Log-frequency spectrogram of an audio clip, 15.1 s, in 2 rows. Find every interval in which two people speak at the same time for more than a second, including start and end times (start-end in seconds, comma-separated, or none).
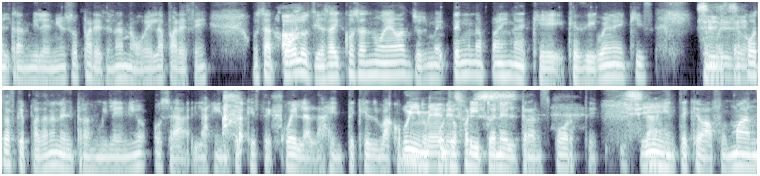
11.5-12.8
